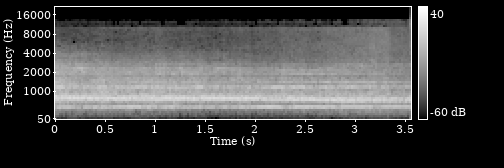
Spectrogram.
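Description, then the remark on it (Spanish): A long, loud wolf howl from the film An American Werewolf in London, sound design by Richard Lightman, held at a steady, rich pitch for several seconds without rising or breaking, eerie and siren-like, with no one speaking. “Película, El Hombre Lobo Americano en Londres. Diseñador de audio Richard Lightman. Sonido, el lobo.”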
